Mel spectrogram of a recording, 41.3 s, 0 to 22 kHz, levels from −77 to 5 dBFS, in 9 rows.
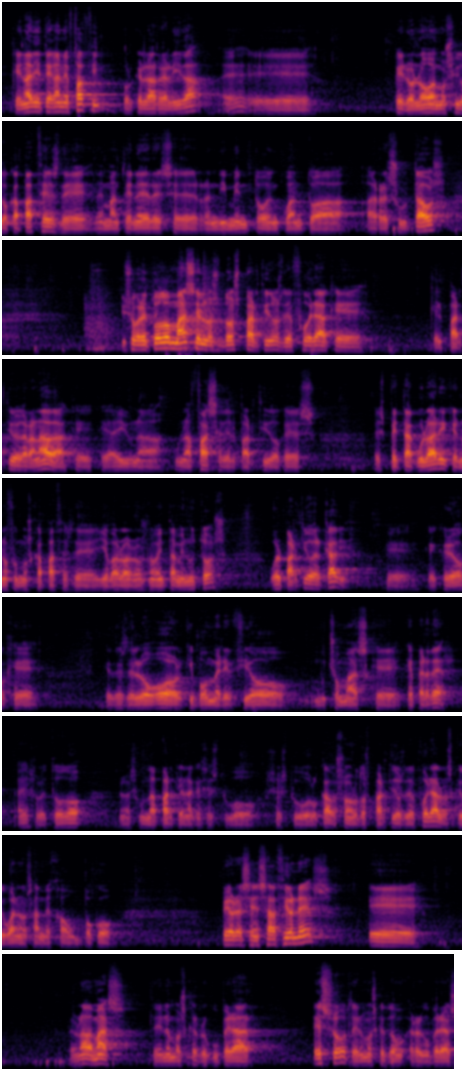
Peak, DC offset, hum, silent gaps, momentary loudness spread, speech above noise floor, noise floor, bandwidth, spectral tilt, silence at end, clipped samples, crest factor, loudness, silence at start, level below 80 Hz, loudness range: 0 dBFS; under 0.1%; none; none; 19 LU; 32 dB; -59 dBFS; 19 kHz; -3.5 dB/octave; 0 s; under 0.1%; 26 dB; -26 LUFS; 0.15 s; -80 dBFS; 10 LU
